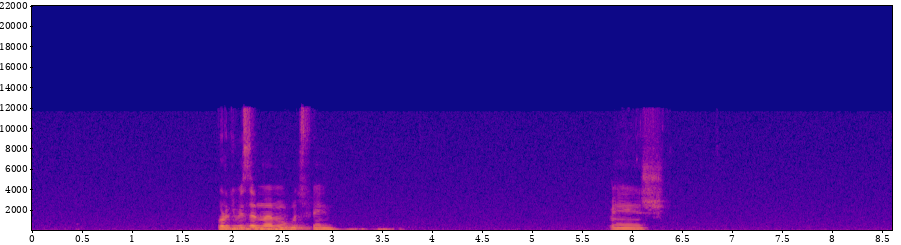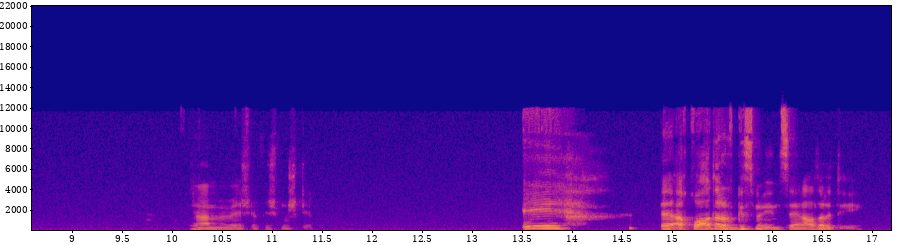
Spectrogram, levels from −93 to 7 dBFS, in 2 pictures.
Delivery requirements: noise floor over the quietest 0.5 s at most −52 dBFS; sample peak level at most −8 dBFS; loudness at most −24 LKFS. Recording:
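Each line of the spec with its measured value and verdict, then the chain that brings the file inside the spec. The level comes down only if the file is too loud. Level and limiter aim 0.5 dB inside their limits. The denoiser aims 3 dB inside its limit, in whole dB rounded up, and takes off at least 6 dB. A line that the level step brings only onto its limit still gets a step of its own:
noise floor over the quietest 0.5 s −61 dBFS: in spec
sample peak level −9.0 dBFS: in spec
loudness −27.0 LKFS: in spec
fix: no processing needed

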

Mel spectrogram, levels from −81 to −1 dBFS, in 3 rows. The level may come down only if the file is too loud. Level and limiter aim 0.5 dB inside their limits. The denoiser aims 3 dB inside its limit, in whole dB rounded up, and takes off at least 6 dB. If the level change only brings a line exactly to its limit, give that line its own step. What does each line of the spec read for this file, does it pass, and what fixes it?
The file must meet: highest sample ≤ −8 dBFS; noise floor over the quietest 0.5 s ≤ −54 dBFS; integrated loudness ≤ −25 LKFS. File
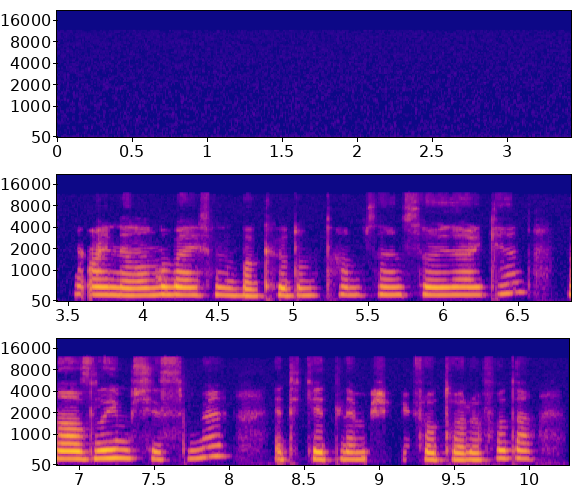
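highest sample −4.5 dBFS: out of spec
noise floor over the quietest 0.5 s −60 dBFS: in spec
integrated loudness −21.0 LKFS: out of spec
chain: level −4.5 dB

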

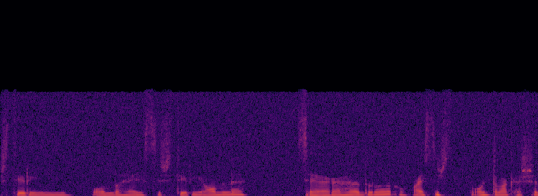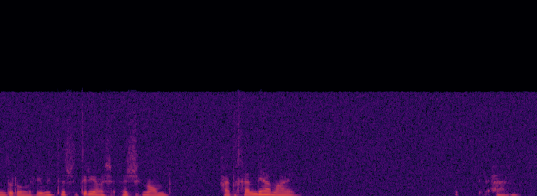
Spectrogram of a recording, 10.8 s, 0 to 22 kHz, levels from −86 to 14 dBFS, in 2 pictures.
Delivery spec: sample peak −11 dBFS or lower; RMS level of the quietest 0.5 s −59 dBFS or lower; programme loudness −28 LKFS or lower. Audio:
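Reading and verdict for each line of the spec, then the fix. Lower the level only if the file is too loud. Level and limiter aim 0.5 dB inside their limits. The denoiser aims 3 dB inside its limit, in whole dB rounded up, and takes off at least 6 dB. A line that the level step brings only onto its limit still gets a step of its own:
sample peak −15.0 dBFS: in spec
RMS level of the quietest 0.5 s −52 dBFS: out of spec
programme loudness −35.5 LKFS: in spec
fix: broadband denoise 10 dB, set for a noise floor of −52 dBFS

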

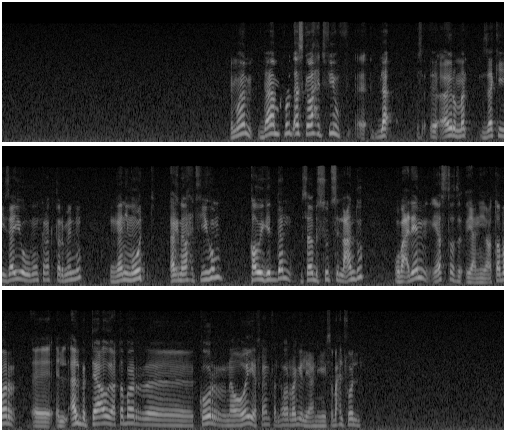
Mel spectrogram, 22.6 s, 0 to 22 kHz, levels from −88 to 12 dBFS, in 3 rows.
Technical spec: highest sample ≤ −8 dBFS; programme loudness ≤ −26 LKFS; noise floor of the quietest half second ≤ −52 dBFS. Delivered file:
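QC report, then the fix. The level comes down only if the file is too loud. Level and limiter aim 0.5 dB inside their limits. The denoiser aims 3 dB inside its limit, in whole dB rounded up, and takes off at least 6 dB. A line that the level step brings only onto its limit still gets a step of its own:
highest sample −13.5 dBFS: in spec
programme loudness −33.0 LKFS: in spec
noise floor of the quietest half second −58 dBFS: in spec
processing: no processing needed

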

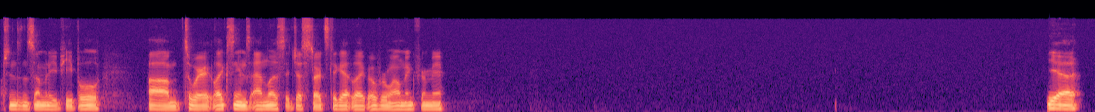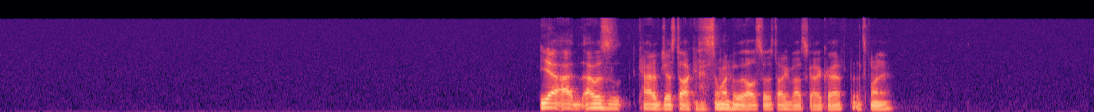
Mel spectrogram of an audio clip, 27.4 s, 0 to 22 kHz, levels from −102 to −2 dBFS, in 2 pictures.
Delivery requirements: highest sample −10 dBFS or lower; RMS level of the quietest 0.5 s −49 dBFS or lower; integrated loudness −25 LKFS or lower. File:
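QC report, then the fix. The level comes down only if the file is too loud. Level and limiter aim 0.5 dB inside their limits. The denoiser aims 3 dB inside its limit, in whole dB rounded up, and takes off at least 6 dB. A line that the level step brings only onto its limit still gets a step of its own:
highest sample −4.0 dBFS: out of spec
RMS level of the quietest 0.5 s −59 dBFS: in spec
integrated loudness −19.5 LKFS: out of spec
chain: level −6 dB
brickwall limiter −10.5 dBFS

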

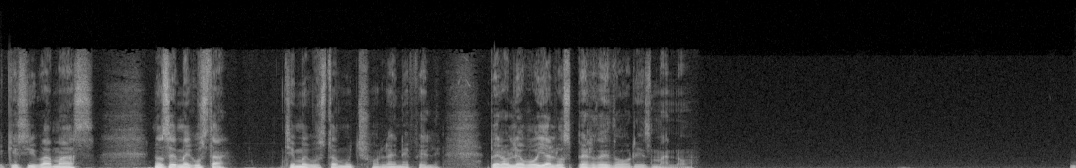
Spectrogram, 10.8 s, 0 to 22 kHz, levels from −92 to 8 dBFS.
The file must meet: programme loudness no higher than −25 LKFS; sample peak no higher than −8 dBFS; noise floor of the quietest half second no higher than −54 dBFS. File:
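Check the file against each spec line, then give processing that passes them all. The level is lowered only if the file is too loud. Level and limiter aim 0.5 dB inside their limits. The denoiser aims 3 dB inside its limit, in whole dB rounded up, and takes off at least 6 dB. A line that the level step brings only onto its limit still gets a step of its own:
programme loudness −16.0 LKFS: out of spec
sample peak −2.5 dBFS: out of spec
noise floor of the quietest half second −60 dBFS: in spec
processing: level −9.5 dB

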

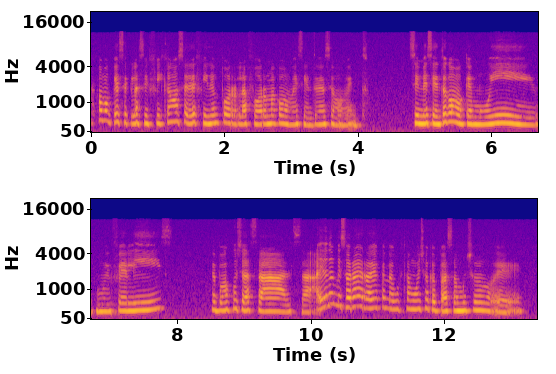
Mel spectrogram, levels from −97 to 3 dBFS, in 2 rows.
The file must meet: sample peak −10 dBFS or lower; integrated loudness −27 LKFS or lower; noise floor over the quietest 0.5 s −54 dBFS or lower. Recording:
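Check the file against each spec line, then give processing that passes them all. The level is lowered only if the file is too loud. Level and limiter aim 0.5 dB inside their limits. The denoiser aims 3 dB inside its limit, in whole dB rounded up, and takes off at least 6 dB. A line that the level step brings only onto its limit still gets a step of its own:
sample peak −5.0 dBFS: out of spec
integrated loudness −20.5 LKFS: out of spec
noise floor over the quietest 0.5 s −51 dBFS: out of spec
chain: level −7 dB

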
